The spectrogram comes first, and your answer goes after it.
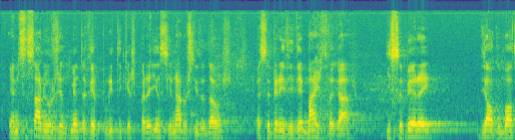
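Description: A man speaks in a fairly high voice. Echo from the room is audible. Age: 60s. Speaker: professor. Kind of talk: seminar talk. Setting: conference room with audience. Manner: animated.

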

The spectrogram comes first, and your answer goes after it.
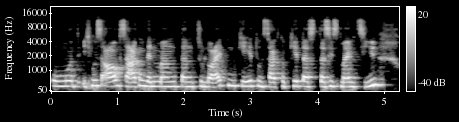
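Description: Speaking in a Bosnian accent, a woman keeps her fairly high pitch in a monotone, flat intonation. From Bosnia and Herzegovina. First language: Bosnian (speaking German). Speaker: IT manager. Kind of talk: interview. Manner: halting, many fillers.

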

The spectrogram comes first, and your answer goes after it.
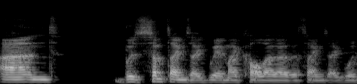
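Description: In a quiet background, a man with a Welsh accent speaks in a fairly low voice. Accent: Welsh, noticeable. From Wales. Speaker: podcast co-host, vicar. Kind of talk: casual chat.

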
